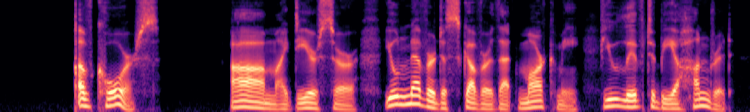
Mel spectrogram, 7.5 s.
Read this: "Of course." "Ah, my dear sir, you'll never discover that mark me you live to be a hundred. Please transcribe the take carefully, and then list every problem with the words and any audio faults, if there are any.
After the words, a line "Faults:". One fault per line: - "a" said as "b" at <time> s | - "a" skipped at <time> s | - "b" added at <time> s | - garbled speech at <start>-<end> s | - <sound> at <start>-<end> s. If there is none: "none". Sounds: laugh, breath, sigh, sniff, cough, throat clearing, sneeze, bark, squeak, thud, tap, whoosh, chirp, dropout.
"Of course." "Ah, my dear sir, you'll never discover that mark me you live to be a hundred.
Faults:
none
